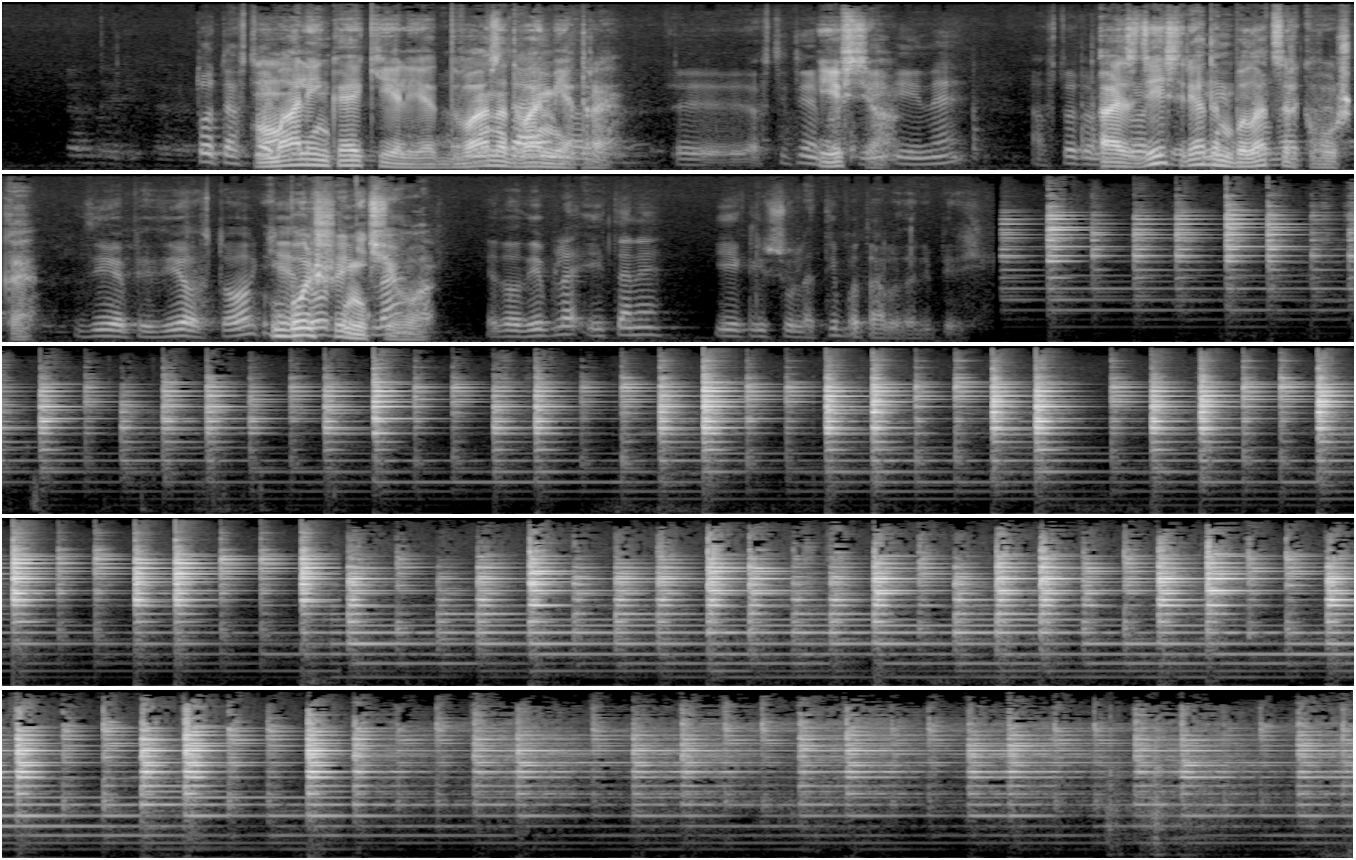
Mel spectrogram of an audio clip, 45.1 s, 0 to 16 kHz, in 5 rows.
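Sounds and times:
church bells ringing: 16.0s - 45.0s
deeper bell: 16.0s - 45.0s.

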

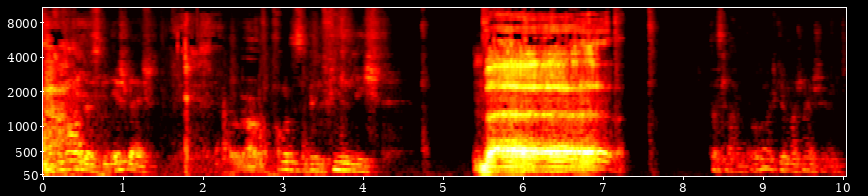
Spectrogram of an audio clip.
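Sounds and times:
man belching: 5.4s - 7.3s.

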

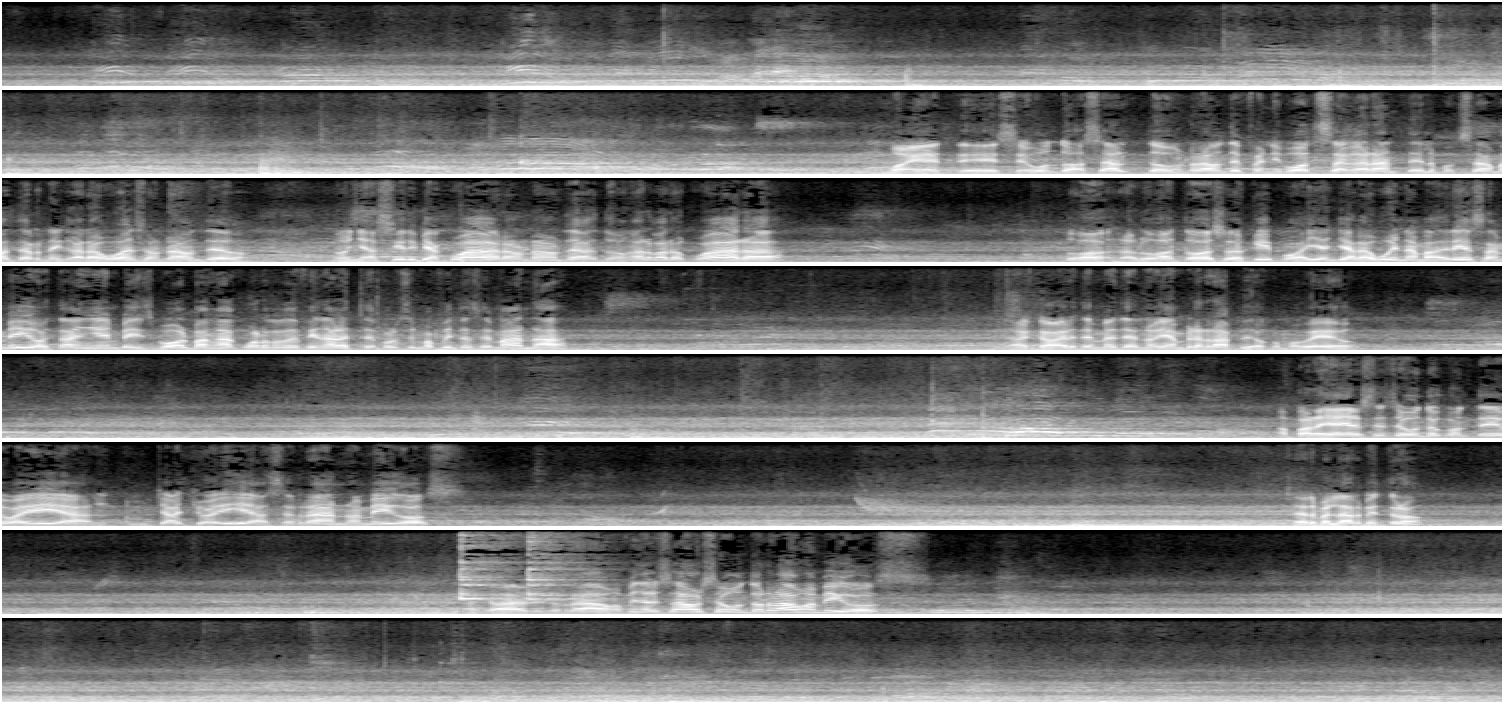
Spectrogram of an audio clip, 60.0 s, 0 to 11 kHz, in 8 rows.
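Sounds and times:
murmur of voices in a hall: 0.0s - 60.0s.

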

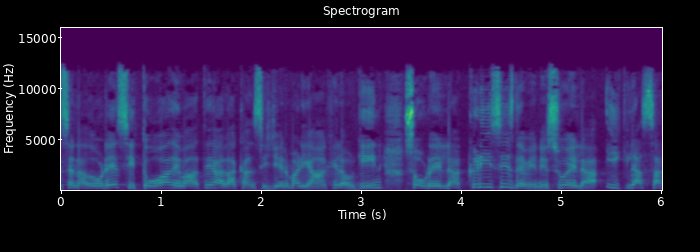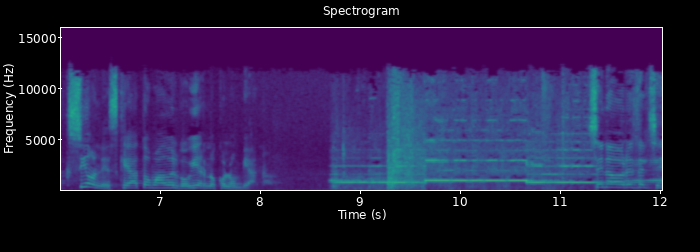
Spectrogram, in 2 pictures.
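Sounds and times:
two-tone emergency siren: 8.7s - 12.0s.

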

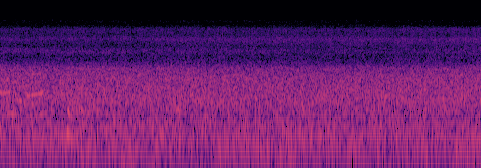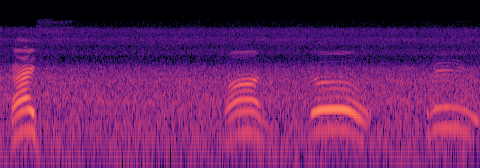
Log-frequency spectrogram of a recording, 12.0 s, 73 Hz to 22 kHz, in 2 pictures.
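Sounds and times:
river rushing: 0.0s - 12.0s.

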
